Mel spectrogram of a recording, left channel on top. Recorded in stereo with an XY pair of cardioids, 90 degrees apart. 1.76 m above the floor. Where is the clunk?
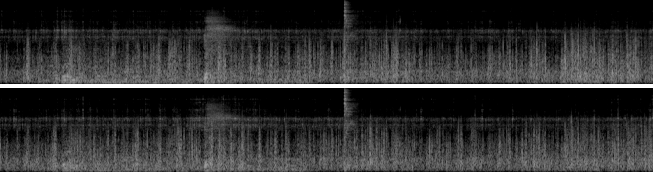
25° right, 0.6 m.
